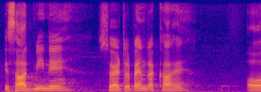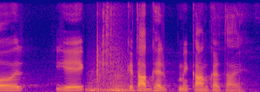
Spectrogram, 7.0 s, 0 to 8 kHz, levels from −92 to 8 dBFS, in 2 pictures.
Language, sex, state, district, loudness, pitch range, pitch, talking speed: Hindi, male, Uttar Pradesh, Budaun, -25 LUFS, 145-170 Hz, 155 Hz, 140 wpm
